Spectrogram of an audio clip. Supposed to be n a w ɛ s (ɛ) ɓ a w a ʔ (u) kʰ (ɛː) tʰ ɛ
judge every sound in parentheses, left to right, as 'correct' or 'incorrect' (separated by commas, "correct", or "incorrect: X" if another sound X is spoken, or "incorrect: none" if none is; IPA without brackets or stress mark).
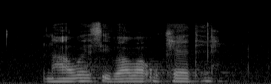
incorrect: i, correct, correct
